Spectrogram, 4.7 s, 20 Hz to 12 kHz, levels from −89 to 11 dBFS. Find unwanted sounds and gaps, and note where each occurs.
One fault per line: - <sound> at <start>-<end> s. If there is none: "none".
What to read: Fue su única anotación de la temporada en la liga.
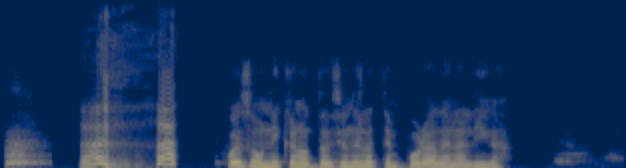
- laugh at 0.6-1.4 s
